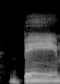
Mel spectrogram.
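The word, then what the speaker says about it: Boehm: in the forest by christopher baim i think is how you pronounce his last name b-o-h-e-h-m he's an anthropologist i think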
